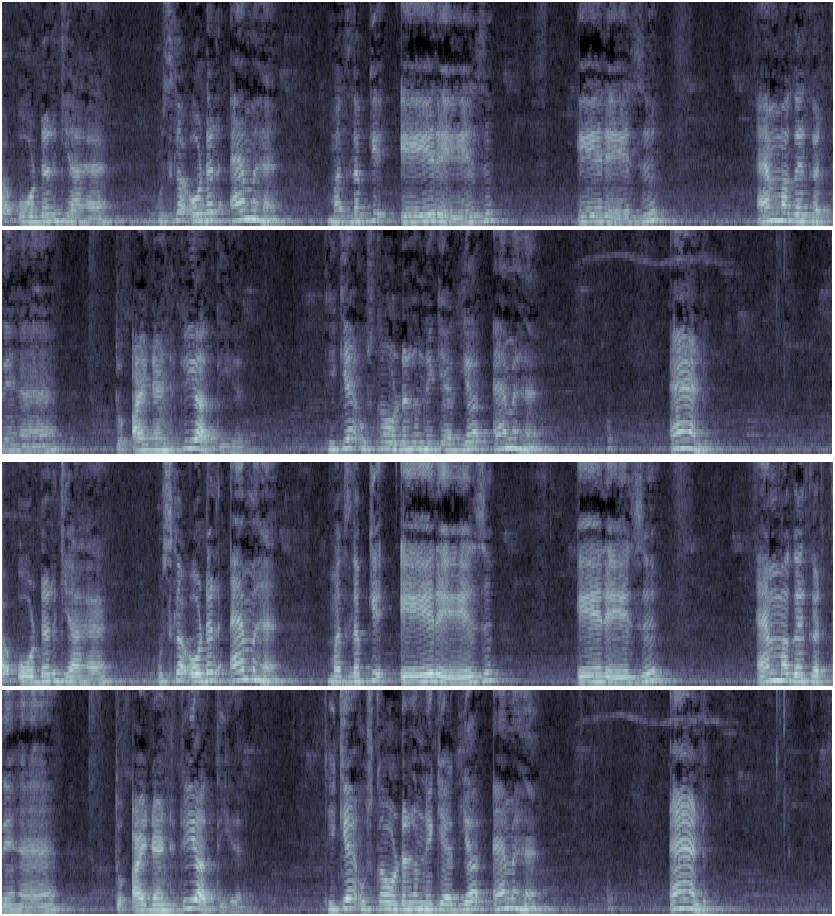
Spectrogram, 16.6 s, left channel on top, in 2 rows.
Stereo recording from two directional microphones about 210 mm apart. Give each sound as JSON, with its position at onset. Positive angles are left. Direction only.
{"t": 0.3, "sound": "a woman's voice", "side_deg": -50}
{"t": 7.5, "sound": "a woman's voice", "side_deg": -50}
{"t": 11.5, "sound": "a woman's voice", "side_deg": -50}
{"t": 14.9, "sound": "speech", "side_deg": -50}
